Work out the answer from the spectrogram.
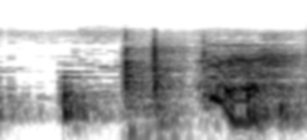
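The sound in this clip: A door being opened as police officers arrive at a home: a few sharp clicks, then a longer creaking, scraping sound that carries on to the end, moderately loud.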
